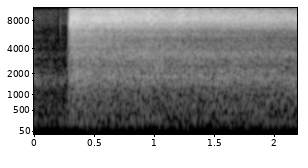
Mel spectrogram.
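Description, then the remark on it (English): A sudden, steady high-pitched hiss of water spraying from a kitchen sink supply tube that a pet rabbit had chewed holes in under the sink, starting abruptly after a brief quiet moment and continuing loudly without a break. “Well, the rabbit had chewed holes in this tube connecting the water to her kitchen sink.”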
